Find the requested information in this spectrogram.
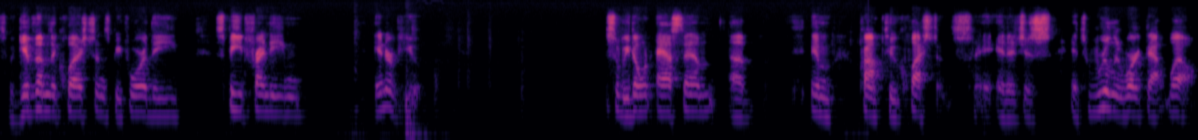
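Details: Speaker in a stuttering-community talk series, with long pauses between words suggesting blocks; stuttering.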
